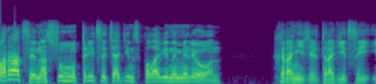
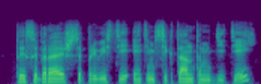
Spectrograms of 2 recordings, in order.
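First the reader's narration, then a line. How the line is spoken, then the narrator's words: Surprised whisper. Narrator (Russian): удивленно прошептала Каслия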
